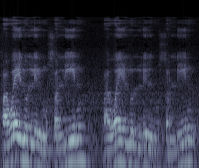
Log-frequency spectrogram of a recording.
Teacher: Fawailul lil musallin, lam 2 dapan nun bertemu dengan lam pada musallin, hukumnya idgham bila nak memasukkan bunyi tanwin ke dalam huruf lam tanpa dengung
